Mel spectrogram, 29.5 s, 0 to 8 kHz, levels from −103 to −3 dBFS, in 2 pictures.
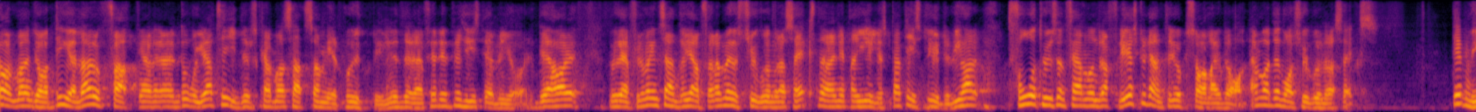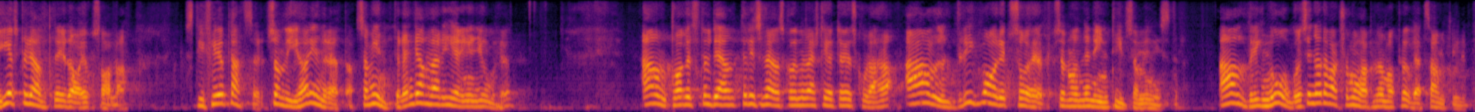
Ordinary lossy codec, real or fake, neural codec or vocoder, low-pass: none; fake; codec, 16 kHz, 2 kbps, FreqCodec, smaller model; none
